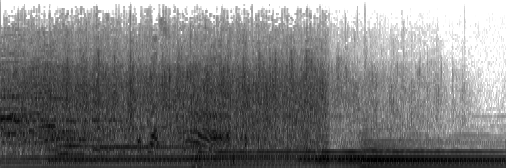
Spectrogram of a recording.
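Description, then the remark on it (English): An audience claps steadily to welcome a speaker invited up to give a greeting, a dense rain-like patter of many hands that keeps going for the whole stretch, with a low steady hum running underneath. “Oh, keep clapping to encourage.”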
